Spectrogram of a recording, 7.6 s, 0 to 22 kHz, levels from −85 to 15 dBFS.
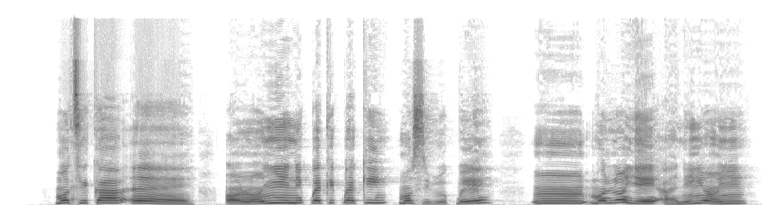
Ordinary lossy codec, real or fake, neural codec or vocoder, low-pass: none; real; none; none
